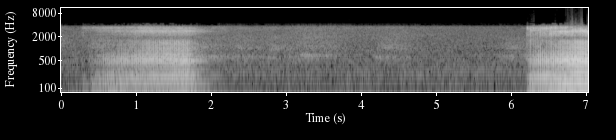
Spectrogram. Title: BULLDOG SNORING :p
